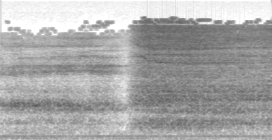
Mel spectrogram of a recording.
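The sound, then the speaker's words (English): A deep, yawn-like inhale, done as a breathing exercise, begins midway as a soft airy hiss that swells into a long, steady breath drawn in through the mouth. The sound is faint throughout. “what we do is we focus on our inhale, like a yawn breath”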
